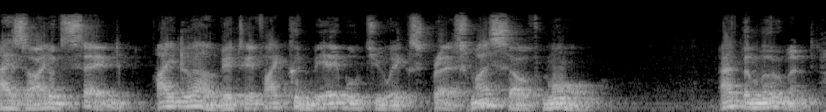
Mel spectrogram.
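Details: Adult male communication aid (synthetic voice); Speech-generating device (text-to-speech) voice.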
